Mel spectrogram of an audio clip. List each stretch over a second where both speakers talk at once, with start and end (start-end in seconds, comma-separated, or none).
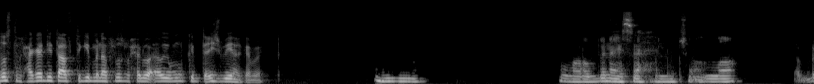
none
